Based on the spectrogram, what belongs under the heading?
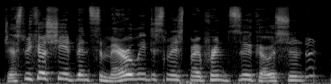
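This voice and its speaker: Her pitch sits mid-range, her intonation is lively and her delivery brisk. She's a young adult woman with hiccups recording audio drama narration, and the outtakes catch her restarting lines and breaking off into chatty, mildly exasperated rambling.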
